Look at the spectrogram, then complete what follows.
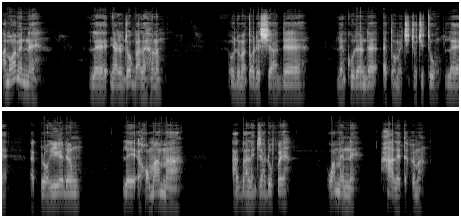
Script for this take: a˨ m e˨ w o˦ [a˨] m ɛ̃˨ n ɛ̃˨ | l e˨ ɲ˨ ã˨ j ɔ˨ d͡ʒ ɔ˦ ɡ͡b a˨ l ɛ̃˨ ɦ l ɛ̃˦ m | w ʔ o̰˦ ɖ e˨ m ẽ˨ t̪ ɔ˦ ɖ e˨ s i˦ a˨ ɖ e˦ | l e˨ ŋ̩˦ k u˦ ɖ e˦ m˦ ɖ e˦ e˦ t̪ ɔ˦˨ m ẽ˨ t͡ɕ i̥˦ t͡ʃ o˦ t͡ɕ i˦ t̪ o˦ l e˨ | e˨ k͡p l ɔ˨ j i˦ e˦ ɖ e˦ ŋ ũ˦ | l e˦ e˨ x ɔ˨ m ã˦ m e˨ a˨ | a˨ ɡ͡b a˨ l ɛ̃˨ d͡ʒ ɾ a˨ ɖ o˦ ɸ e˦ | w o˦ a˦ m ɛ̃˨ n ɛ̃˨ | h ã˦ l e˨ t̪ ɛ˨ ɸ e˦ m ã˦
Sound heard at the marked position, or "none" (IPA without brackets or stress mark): a˦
